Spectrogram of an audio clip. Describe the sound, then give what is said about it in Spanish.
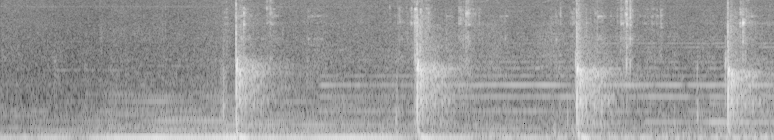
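Four slow, deliberate, sardonic hand claps by Edward Norton's disturbed character in a film, evenly spaced about a second apart, each a sharp bright crack ringing out over a low steady hum, with no talking. “Y ahí Edward Norton, el personaje, perturbado, aplaude de forma así sardónica,”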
